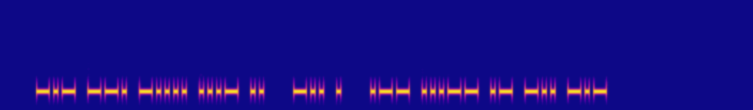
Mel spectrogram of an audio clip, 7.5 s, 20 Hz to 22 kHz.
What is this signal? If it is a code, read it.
Morse code, heard as a keyed tone, about 28 wpm, 700 Hz. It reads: KG6VI DE W3ADK
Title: USA Callsign DE Callsign - 5 Characters - 28wpm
